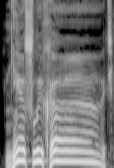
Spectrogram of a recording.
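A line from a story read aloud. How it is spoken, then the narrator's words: Loud sing-song. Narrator (Russian): ответил громко и нараспев Пантелей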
